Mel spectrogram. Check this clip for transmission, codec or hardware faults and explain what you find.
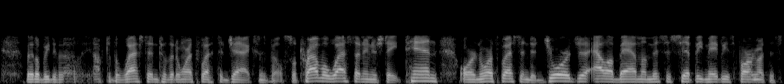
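Yes, there are lost AMR speech frames at two points in this narrowband mobile speech.

From 0.60 to 1.01 s, between "that'll be" and "to the west and", about 240 ms of audio drops out in bursts spread over roughly 320 ms. The longest gap is 80 ms, which fits about a dozen 20 ms frames in all. At each gap the decoder repeats the last good pitch and spectral shape at falling gain, so the sound smears, warbles and sags before recovering roughness. A second 40 ms loss, consistent with two frames, occurs at 7.48 to 7.61 s. On a spectrogram these show as stretched, frozen harmonics fading toward silence, capped at 4 kHz. In the waveform they appear as decaying envelope dips.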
